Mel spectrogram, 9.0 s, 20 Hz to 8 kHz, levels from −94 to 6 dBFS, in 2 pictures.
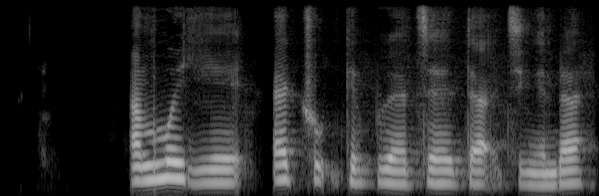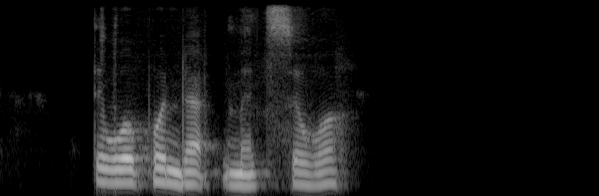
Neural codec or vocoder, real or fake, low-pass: codec, 16 kHz, 0.8 kbps, ZipCodec; fake; 7.2 kHz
